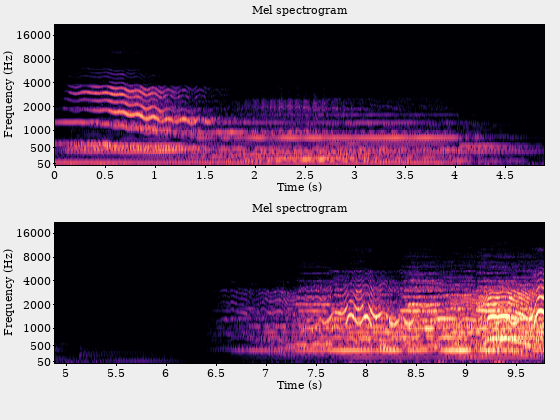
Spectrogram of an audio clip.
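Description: Two cats yowl and caterwaul in long, wavering, drawn-out cries, loud, broken by a brief near-silent pause before the howling resumes even more intensely.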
